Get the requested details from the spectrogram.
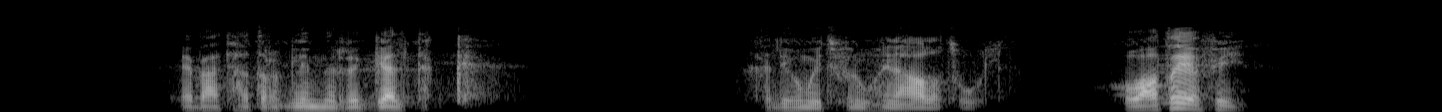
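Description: A man speaks calmly in reply.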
